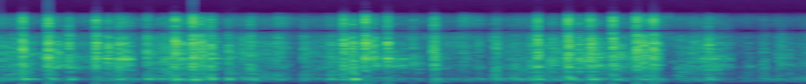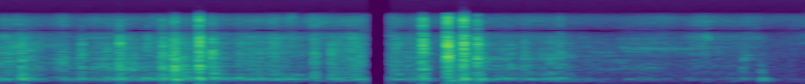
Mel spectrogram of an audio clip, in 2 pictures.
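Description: Water rushes and splashes loudly through a pipe.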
